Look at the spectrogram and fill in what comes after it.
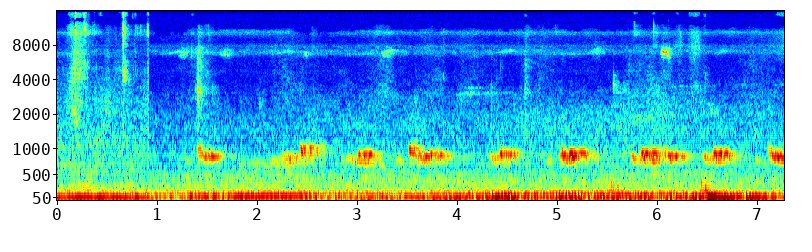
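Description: Faint bird calling: a run of short, even notes at about two a second, starting about a second in, over a faint low hum.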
